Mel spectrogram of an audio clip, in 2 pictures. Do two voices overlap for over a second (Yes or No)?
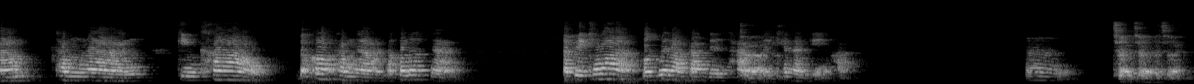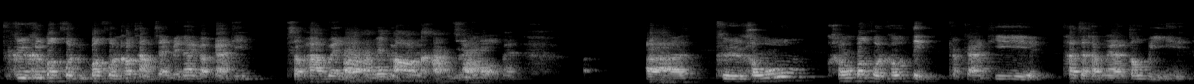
Yes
